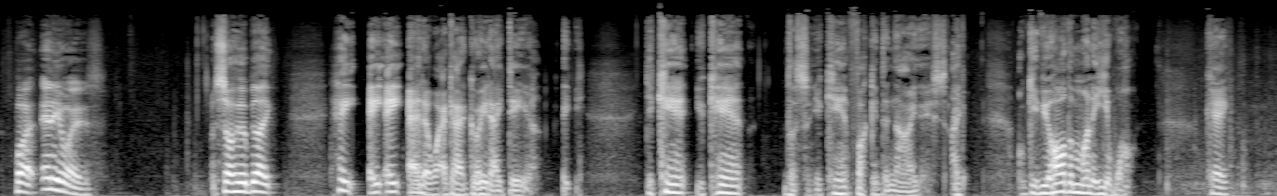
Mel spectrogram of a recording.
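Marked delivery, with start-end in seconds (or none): 3.3-11.4 movie-mogul voice, persuasive salesy pitch. Acting out a bit where the movie producer offers money: Harvey Weinstein voice. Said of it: "Do his voice".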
